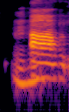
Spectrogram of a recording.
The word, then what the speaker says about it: Chihuahua: But then they came over through like through Chihuahua. I probably say that wrong, but through Chihuahua. – Chihuahua.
